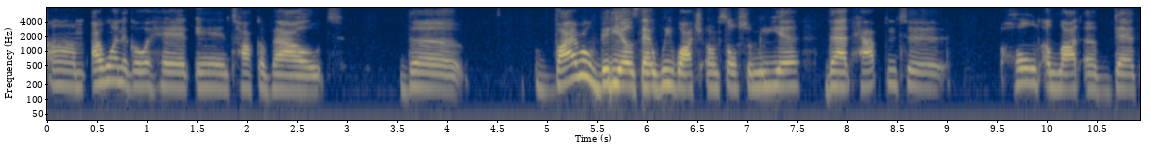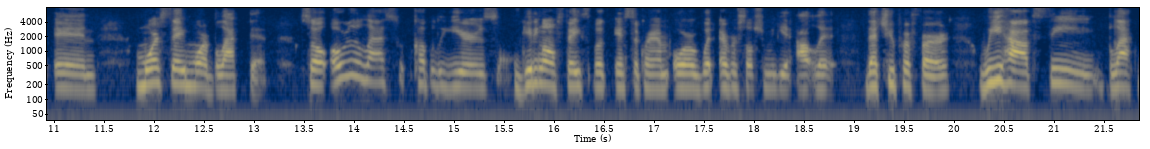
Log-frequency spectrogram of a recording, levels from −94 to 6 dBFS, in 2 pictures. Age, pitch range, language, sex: 20-39, 170-205 Hz, English, female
